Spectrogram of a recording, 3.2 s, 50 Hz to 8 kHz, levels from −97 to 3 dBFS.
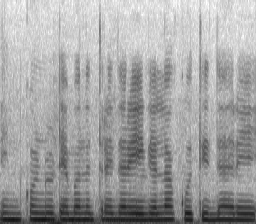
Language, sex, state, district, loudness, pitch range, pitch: Kannada, female, Karnataka, Raichur, -12 LUFS, 225-230 Hz, 230 Hz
